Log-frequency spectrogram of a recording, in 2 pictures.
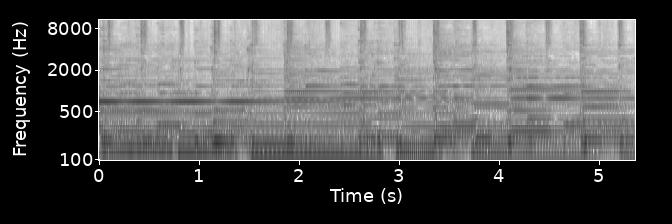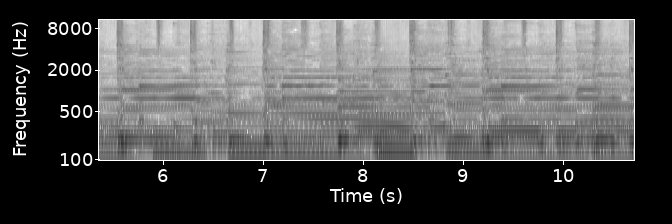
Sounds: music

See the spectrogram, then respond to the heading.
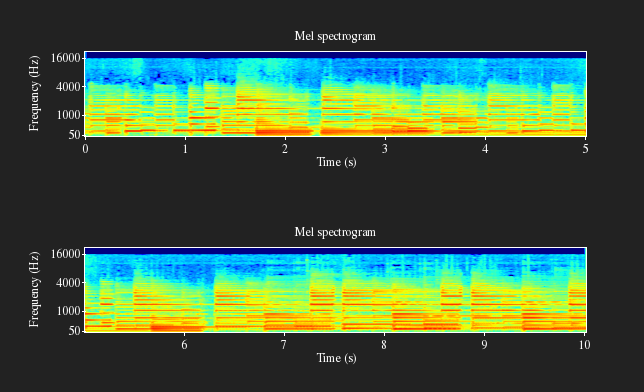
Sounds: plucked string instrument, guitar, music

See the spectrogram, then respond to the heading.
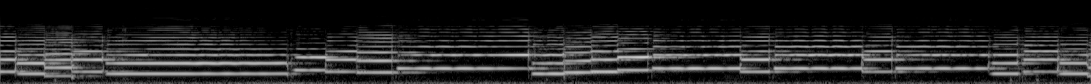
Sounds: playing oboe

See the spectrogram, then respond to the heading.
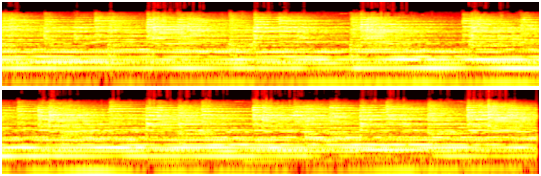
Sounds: music, bell

